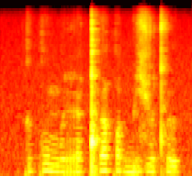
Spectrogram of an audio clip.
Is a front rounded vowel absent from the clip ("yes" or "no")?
no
